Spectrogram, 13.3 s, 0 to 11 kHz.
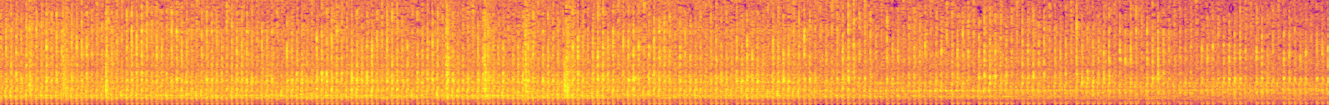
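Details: Original 1963 Cub Cadet single-cylinder on its first drive after clutch work, throttle cable not yet hooked up, governor controlling speed: steady, even thump at constant speed with no knocks or misses; normal running.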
